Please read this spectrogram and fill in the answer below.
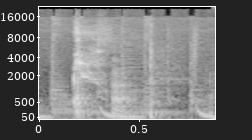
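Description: A single short cough bursts out over background music, abrupt and unforced.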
